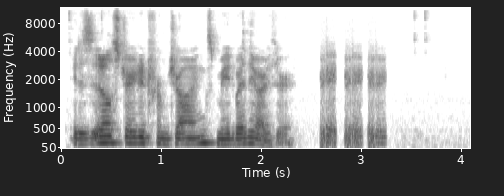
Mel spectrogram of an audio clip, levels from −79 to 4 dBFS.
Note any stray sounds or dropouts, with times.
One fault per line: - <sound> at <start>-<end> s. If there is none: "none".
- laugh at 2.6-3.3 s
